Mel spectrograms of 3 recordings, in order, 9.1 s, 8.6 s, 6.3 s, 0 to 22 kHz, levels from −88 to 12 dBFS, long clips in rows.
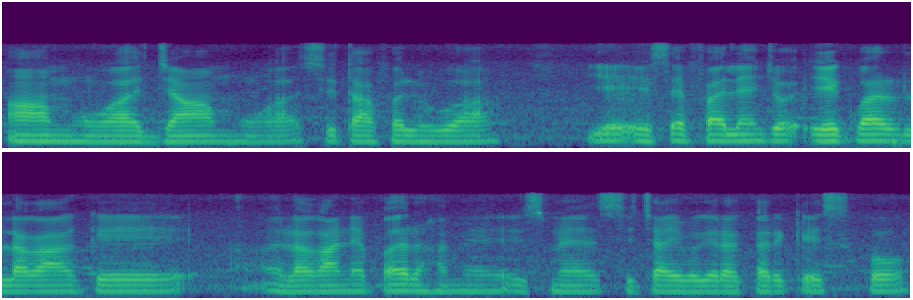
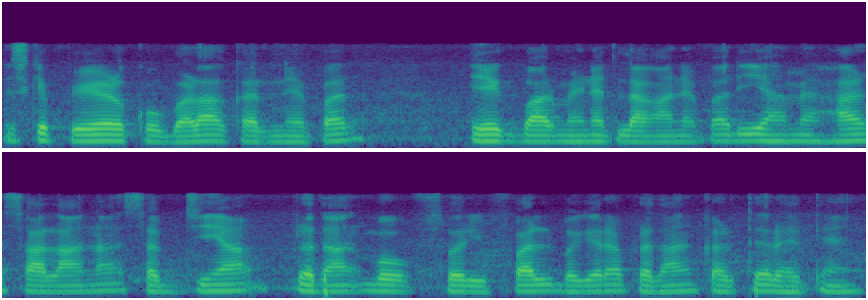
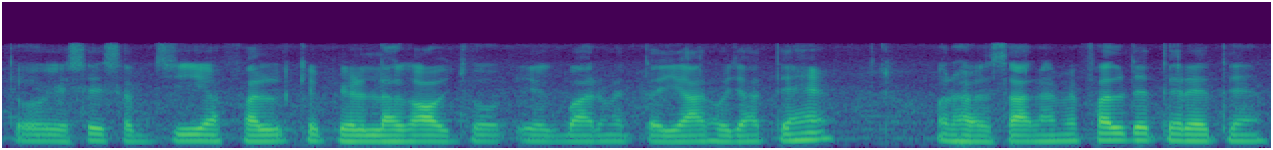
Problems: constant background noise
